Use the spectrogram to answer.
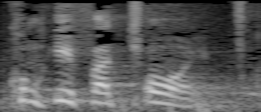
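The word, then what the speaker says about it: Kong Hi Fa Choi (恭喜發財): So in Chinese, is it all right to say Kong Hi Fa Choi? Happy New Year. I don't know if I pronounce that. Is that all right? Oh, correct.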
